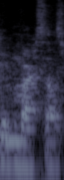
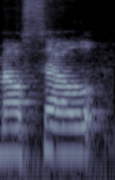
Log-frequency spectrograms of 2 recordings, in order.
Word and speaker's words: Marcel: fact that he's just, I don't know, I'm Marcel's fan, so. Yeah, I think the only reason why I'm on Marcel, whoa, I said his name wrong, Marcel, is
